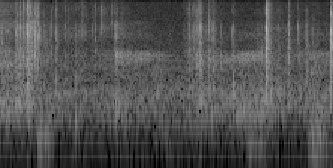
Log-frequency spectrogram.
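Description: Light crinkling of a clear plastic bag and small clicks as a camera lens and its caps are handled, with one sharper click a little after three seconds in.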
